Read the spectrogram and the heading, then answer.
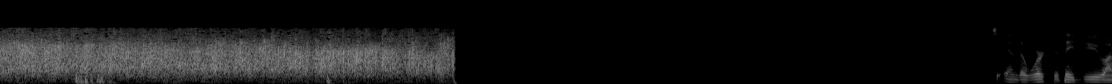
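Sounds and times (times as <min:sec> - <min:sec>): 
audience applause: 0:00.0 - 0:04.6
speech: 0:10.1 - 0:11.1.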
